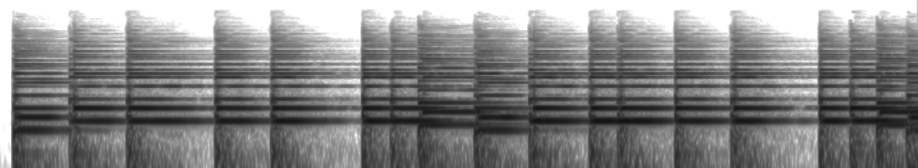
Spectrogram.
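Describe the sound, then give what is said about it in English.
A piano plays a melody in parallel fifths, with many struck two-note intervals in a mostly even rhythm, each note ringing and fading before the next, broken by a couple of brief pauses. “On a piano, parallel fifths would sound like this.”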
